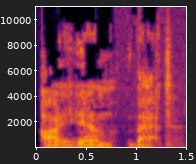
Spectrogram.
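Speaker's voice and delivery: very slow, drawn-out mantra. Shown as a demonstration. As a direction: stretch the words out calmly. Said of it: "Say it over and over as your inner mantra".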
